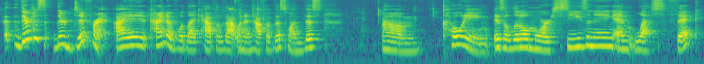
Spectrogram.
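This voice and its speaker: A woman's voice: mid-range voice, lively intonation, measured pace, fairly bright tone. An American woman chatting casually and enthusiastically as she reviews food on a vlog. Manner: enthusiastic, exclaiming. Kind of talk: casual taste-test chat. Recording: echoey room.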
